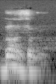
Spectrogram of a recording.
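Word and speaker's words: Bosham: We can see from the Latin tituli up here that the party is riding to a place that's spelled Boshun. But, I have it in good authority, it's actually pronounced bosom.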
